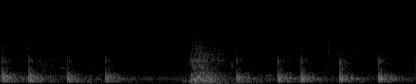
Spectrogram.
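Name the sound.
writing with a pen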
